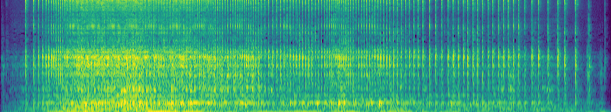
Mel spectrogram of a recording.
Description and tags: Cuckoo clock's second chain being pulled to wind the musical box mechanism.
